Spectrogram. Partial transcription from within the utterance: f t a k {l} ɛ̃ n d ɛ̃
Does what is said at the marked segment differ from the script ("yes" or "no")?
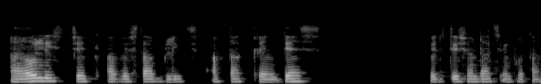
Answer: no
